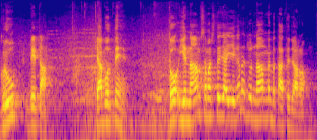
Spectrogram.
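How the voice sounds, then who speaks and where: A high-pitched man teaches a maths lesson, counting numbers aloud and checking again and again that his students understand. A faint hiss sits behind his voice. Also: lively intonation, normal speed, bright, forceful tone. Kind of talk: classroom lecture.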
